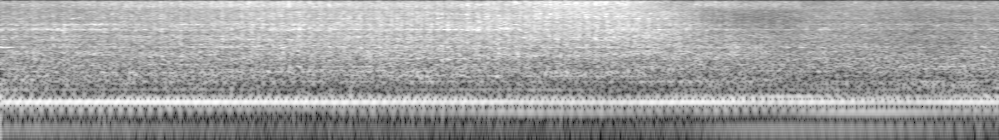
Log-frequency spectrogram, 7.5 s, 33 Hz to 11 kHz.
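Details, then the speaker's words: Genie boom lift on a cold site, just started after about 5 minutes on a NOCO GB70 boost pack: steady even idle, no knocks or misses, charging at 14.4 V; normal idle. "holy started no no wow that was freaking awesome 14.4 volts"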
